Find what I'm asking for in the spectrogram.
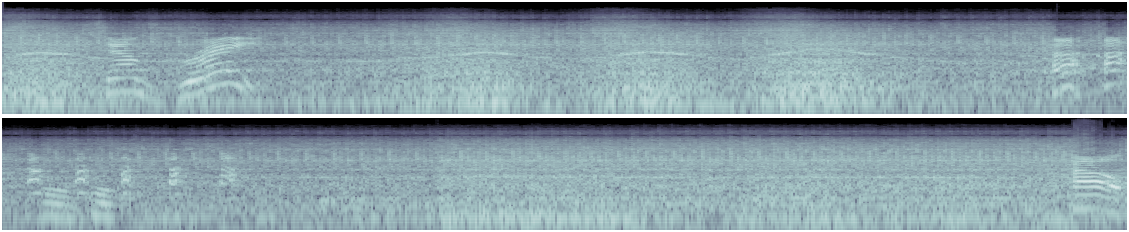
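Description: An old Volvo wagon, just revived after years abandoned, idles unevenly and close by while people talk and exclaim over it.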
